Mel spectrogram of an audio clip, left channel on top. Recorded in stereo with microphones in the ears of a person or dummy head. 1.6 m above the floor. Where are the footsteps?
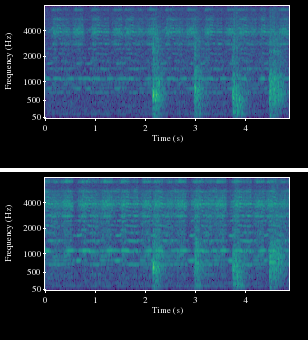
10° left (ahead or behind), 9 m; by 4.8 s 5° left (ahead or behind), 8 m.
